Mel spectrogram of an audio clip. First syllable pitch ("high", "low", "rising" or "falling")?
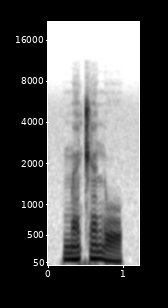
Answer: rising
